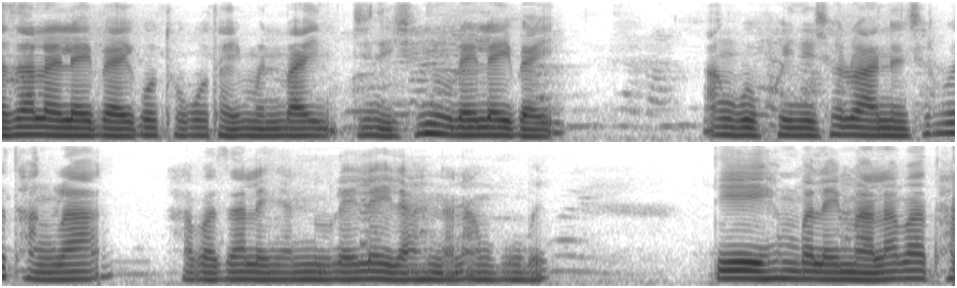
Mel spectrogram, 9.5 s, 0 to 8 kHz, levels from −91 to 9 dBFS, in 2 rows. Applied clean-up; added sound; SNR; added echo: none; none; none; none.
